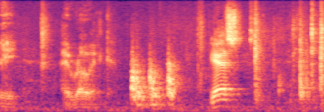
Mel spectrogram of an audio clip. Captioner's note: knocking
